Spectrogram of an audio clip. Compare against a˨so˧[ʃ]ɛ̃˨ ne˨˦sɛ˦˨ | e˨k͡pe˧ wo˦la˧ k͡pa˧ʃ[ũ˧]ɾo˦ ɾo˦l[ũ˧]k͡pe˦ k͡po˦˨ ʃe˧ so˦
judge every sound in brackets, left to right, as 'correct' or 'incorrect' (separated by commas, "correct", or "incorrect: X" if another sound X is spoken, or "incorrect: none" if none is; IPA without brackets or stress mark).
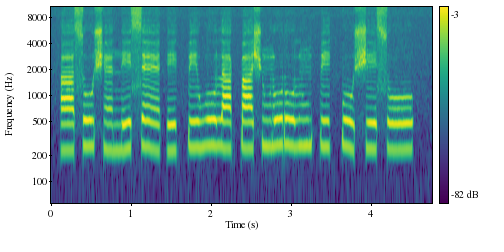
correct, correct, incorrect: ũ˦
